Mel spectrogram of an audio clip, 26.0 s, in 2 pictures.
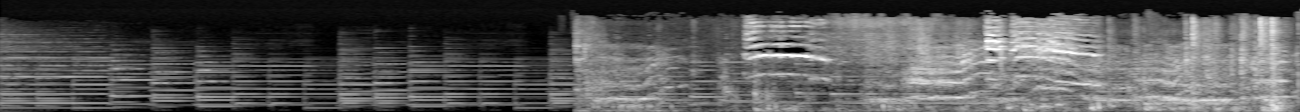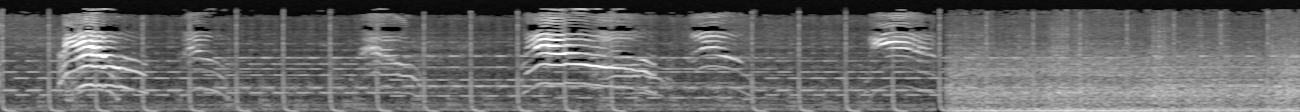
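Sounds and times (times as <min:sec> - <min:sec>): background music: 0:00.0 - 0:26.0
kittens mewing: 0:06.4 - 0:12.0, 0:13.6 - 0:15.4, 0:16.5 - 0:17.2, 0:18.2 - 0:20.5, 0:21.6 - 0:22.4.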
